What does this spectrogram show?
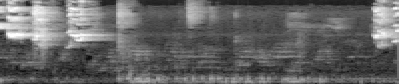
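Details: Oriental magpie-robin, known locally as kacer, giving a style called batuk; short bright whistled and harsh notes high in pitch in bursts at start, middle and end, with low background hum.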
